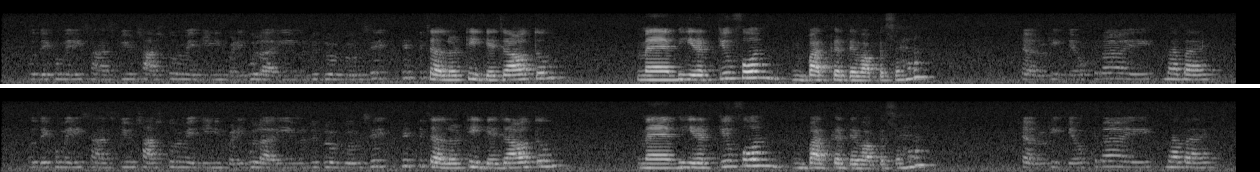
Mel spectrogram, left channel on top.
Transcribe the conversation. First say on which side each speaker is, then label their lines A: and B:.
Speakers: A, in the centre; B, on the left (about 45°).
A: वो देखो मेरी सास भी सास को भी मेरी नहीं पड़ी बुला रही है मुझे जोर जोर से <laughs>
B: चलो ठीक है जाओ तुम मैं भी रखती हूँ फोन बात करते हैं वापस से है ना
A: चलो ठीक है ओके बाय
B: Bye bye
